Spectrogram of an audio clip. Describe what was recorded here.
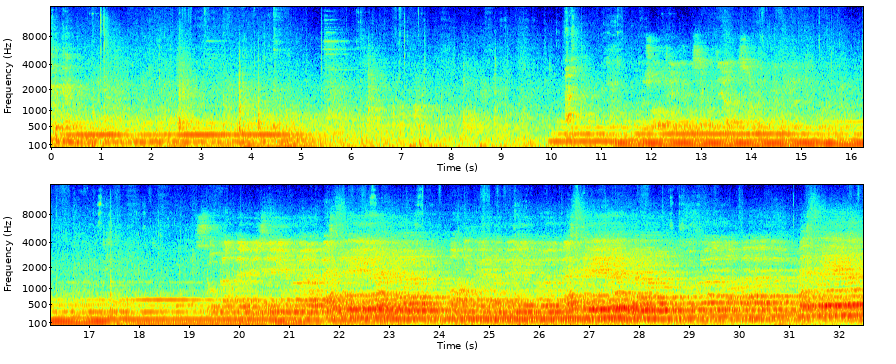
Recording of the beginning of the traditional mass in the St-Martin de Ré church. Good luck to everyone who want to listen to this !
